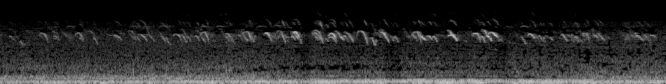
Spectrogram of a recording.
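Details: Newly hatched Blue Brahma chicks from a hatch of 22 June 2024, with Trabzon Gugullusu chicks in the same hatch. Many high, shrill peeps rise and fall in quick overlapping bursts over a steady low machine hum.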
